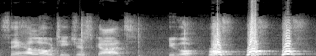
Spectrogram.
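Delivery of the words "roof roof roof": high, short yapping barks; imitated dog bark. Dog replying to say hello, high yappy barks. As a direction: yap like a small dog.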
